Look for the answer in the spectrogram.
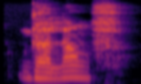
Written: galumph

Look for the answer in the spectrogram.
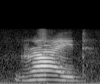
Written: gride

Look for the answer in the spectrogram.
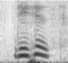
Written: dehisce

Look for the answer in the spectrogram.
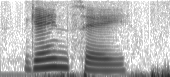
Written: gainsay

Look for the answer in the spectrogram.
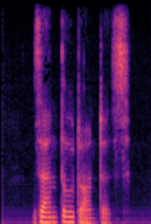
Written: xanthodontous

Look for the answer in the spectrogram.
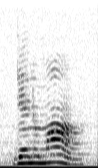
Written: denouement

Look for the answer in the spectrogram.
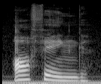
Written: offing

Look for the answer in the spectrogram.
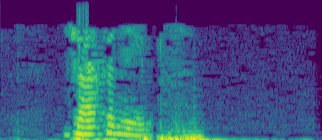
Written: jackanapes

